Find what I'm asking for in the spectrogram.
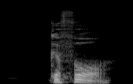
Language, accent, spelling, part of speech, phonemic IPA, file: English, Australia, guffaw, noun / verb, /ɡəˈfoː/, En-au-guffaw.ogg
- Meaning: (noun) A boisterous laugh; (verb) To laugh boisterously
